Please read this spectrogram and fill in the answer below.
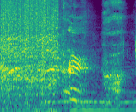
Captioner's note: Connie breathing frantically; Roy groans in pain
